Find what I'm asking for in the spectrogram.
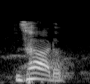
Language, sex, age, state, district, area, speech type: Marathi, female, 30-45, Maharashtra, Mumbai Suburban, urban, read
